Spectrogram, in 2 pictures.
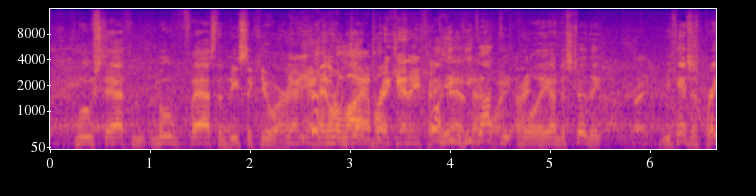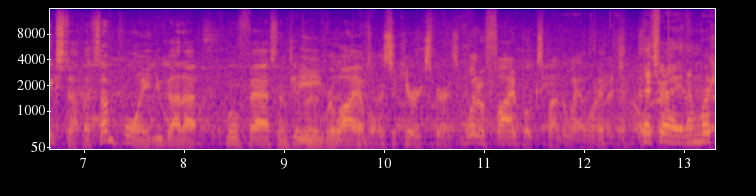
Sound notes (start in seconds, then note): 2.4 laughing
